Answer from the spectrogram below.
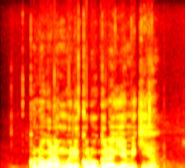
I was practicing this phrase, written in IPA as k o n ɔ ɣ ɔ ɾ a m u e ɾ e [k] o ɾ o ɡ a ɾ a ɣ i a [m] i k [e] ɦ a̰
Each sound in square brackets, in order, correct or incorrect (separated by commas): correct, correct, incorrect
